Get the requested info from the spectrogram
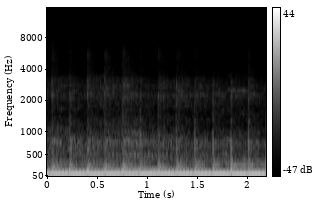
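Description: Loud music over a PA loudspeaker for the drill display: a steady deep drone with a fast, even drumbeat.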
